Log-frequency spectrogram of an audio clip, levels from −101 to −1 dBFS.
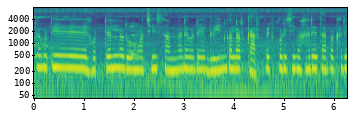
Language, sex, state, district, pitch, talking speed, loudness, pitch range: Odia, female, Odisha, Malkangiri, 230 Hz, 135 wpm, -14 LUFS, 220-235 Hz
